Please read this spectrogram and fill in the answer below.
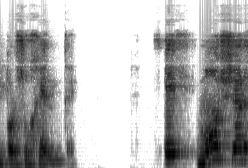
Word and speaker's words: Mosher: Mosher se escribe M-O-S-H-E-R, así como suena Mosher, con S-H.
